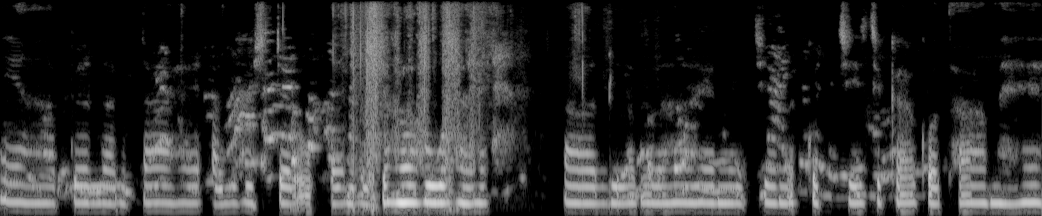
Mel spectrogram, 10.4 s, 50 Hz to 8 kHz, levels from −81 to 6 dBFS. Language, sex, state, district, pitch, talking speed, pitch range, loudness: Hindi, female, Bihar, Lakhisarai, 230 Hz, 100 wpm, 225-235 Hz, -19 LUFS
